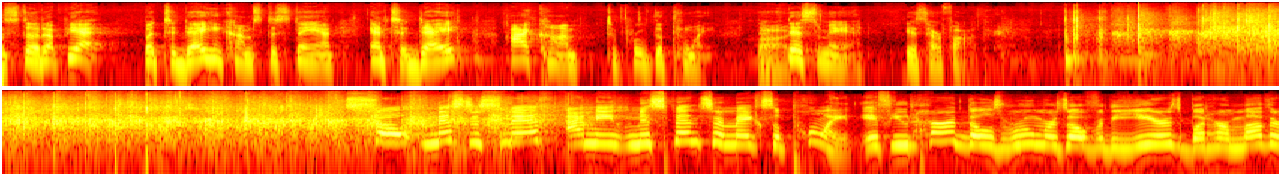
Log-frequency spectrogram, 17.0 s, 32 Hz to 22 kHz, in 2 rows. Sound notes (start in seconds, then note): 7.1 audience clapping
